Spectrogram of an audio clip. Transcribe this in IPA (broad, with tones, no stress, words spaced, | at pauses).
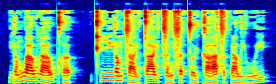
jɐ˨˥mwaː˧wlaː˨˥wkʰɐ˨˥k̚ | kʰiː˥ jɐ˥mt͡saː˨˩jt̪aː˧jt͡sɐ˨˥n sɐ˧t̚t̪ɵ˨˥ɥ kaː˨˥t͡sɐ˨k̚laː˨wjuː˨˥j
